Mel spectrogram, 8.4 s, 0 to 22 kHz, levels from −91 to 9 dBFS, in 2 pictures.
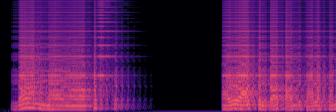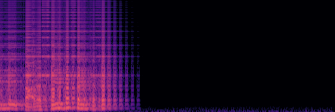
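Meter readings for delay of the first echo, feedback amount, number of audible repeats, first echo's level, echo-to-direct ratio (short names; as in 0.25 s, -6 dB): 73 ms, 51%, 5, -8.5 dB, -7.0 dB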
